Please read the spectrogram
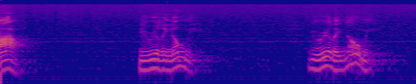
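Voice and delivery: awed, amazed, full of wonder. Discussing how a character could say her line, the speaker tries it: with a sense of wonder. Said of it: "with a sense of wonder".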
